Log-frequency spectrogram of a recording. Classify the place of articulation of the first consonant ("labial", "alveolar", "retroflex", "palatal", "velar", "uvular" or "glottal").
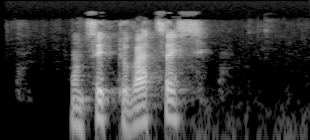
alveolar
